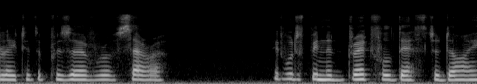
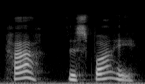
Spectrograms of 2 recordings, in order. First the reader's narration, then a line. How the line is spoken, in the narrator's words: he exclaimed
